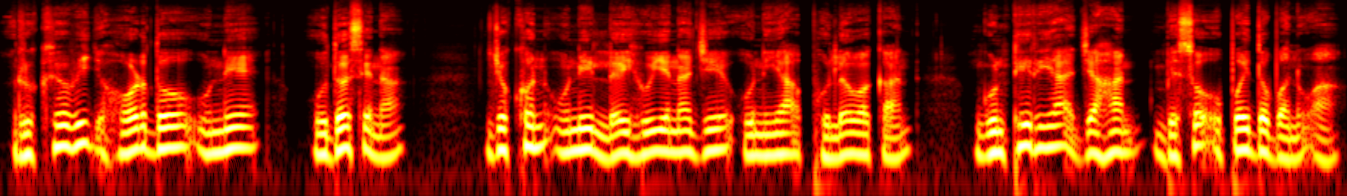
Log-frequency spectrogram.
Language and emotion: Santali, sad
